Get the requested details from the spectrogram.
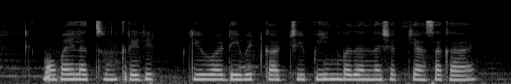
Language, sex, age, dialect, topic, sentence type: Marathi, female, 18-24, Southern Konkan, banking, question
